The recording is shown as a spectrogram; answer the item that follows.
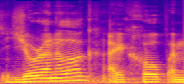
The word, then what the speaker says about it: Joranalogue: recommend it test three I think this is pronounced your analog I hope I'm not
